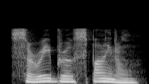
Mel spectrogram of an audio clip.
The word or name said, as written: cerebrospinal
